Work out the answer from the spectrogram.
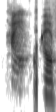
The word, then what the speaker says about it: Kyiv: Kyiv.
